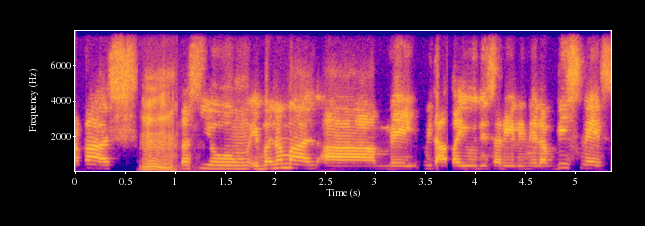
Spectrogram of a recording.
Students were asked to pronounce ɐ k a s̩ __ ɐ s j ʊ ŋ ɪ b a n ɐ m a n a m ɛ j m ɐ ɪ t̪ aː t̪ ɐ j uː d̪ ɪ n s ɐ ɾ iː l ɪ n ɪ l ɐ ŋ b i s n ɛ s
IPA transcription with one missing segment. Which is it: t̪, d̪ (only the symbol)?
t̪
